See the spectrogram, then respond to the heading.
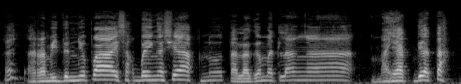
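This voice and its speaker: An actor with an Ilocano accent playing an exasperated, scolding village captain in a radio comedy drama, excitable and full of exclamations. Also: male voice, sits high, moderate pace.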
